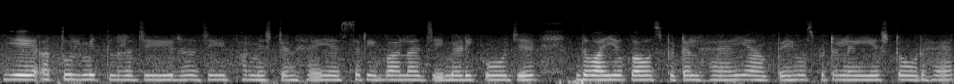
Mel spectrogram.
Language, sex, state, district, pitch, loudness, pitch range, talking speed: Hindi, female, Haryana, Rohtak, 210 Hz, -19 LUFS, 205-215 Hz, 140 wpm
